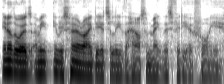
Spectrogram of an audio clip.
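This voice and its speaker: A man's voice: deep voice, quick pace, a little mellow. A man from Britain living in the American Midwest, narrating his vlog with dry, sardonic humor. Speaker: vlogger in the original video.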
